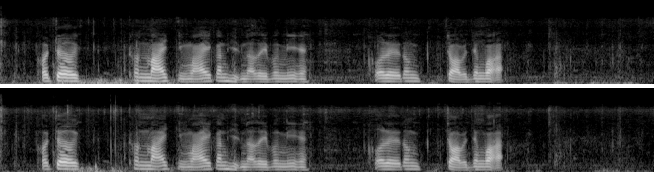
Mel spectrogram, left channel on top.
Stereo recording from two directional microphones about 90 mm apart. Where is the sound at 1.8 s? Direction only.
65° right (ahead or behind); by 4.1 s 50° right (ahead or behind).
